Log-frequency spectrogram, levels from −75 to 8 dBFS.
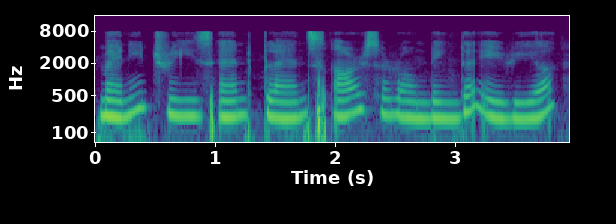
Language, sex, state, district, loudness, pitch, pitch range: English, female, Assam, Kamrup Metropolitan, -18 LUFS, 210 Hz, 195-230 Hz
